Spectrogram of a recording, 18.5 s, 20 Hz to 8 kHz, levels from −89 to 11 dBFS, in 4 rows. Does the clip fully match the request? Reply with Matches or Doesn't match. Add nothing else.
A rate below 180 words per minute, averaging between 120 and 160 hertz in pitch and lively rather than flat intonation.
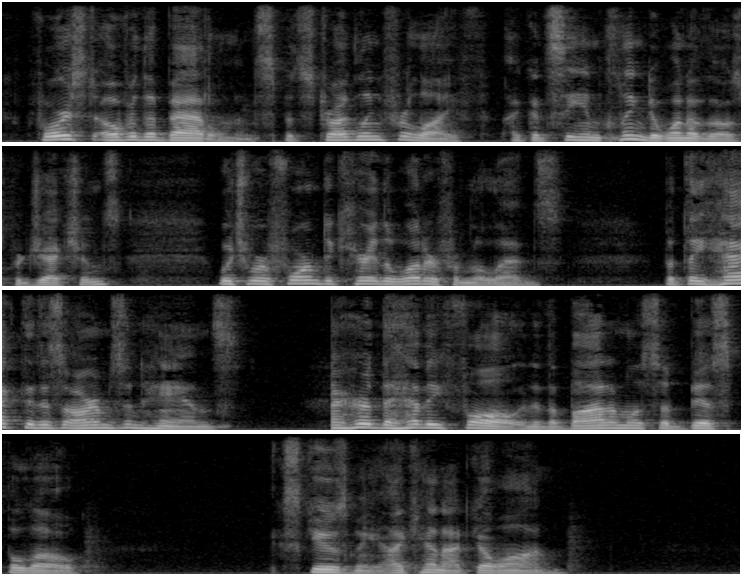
Matches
